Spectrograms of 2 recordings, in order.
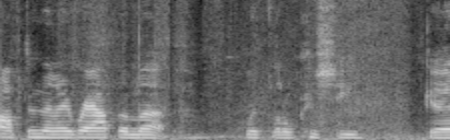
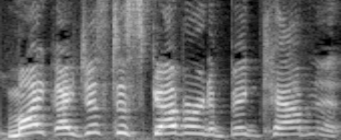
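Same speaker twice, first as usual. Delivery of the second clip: excited call; 9 semitones higher, 5 dB louder than usual. Real, not acted. Calling excitedly to husband.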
